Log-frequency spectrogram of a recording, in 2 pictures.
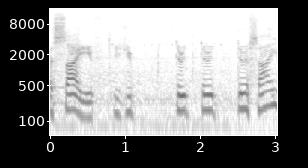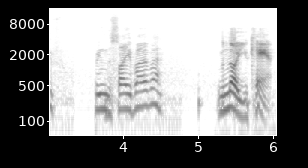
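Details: Adult male speaker; normal speech.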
